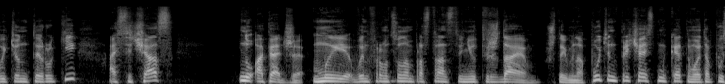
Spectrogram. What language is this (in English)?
Russian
